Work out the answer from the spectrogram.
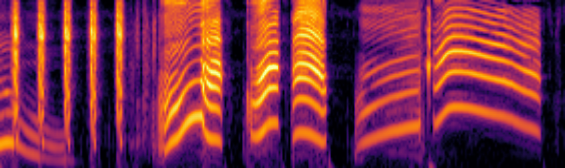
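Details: Pet Indian ringneck parakeet talking outdoors: a quick run of five short, high, chirpy syllables, then longer nasal, speech-like phrases that rise and fall.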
